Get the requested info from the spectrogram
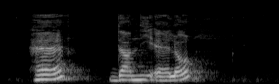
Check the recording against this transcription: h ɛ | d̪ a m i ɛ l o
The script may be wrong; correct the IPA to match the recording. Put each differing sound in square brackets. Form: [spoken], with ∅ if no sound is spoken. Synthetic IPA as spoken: h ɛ | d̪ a [n] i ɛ l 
